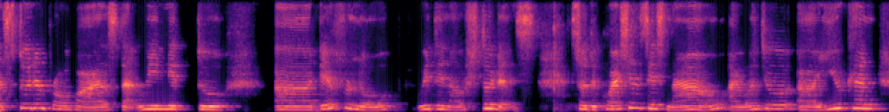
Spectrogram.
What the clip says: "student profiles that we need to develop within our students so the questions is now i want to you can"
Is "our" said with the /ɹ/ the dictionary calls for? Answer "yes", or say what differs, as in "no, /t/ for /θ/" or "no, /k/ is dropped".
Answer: no, /w/ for /ɹ/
